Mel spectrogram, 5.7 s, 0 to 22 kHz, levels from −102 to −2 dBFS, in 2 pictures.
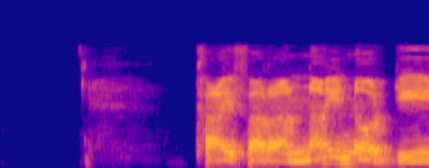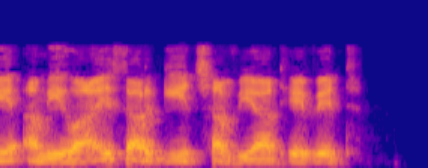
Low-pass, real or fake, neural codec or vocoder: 7.2 kHz; real; none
